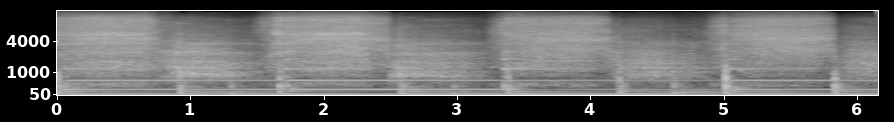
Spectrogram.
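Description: Rapid, forceful breathing during a breath work exercise: loud, hissing breaths repeat in a steady, regular rhythm over a low, sustained background tone.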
